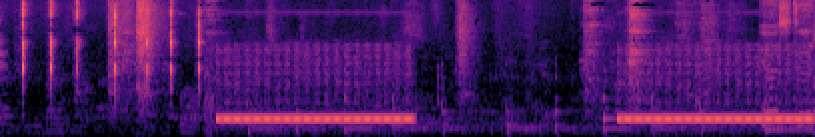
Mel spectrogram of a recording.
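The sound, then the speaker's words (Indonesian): Quick clicky taps lead into a steady phone ringback tone as someone places a phone call, a long sustained beep that plays for about two seconds, pauses, then repeats, fairly loud and clear with no talking over it. “gua mau telepon si Ben dulu ya”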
